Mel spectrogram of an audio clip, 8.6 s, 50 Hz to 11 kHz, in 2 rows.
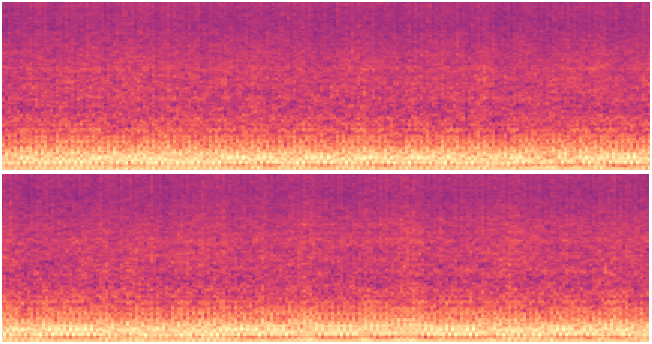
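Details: Rebuilt 2005 Yamaha YFZ450 big-bore quad on its first start after the rebuild and a fresh oil fill: a steady, even single-cylinder idle with a solid low thump and no knocks. The exhaust pipe is glowing red hot, cause unknown.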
